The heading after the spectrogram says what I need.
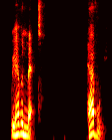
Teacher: Voy a ascender mi entonación en mi tag, porque le estoy diciendo a la persona, no estoy seguro, estoy casi, incierto, estoy 100% incierto de que no nos hemos conocido. Entonces, voy a usar un rising intonation, una entonación ascendente.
